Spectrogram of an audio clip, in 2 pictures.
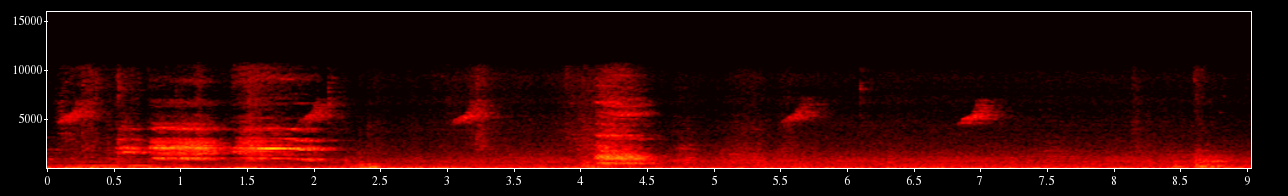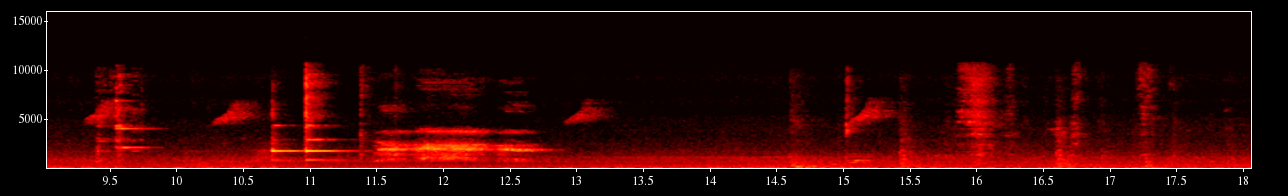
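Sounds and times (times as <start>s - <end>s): rooster crowing: 0.4s - 2.4s, 11.4s - 12.9s.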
